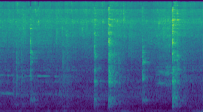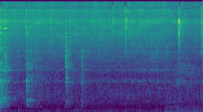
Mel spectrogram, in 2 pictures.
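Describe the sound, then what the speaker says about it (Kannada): Chopped onion, ginger and green chilli fry in oil for a mackerel fish curry, with a spoon stirring through them in a series of sharp scraping clacks over a soft sizzle, close and moderately loud, with no voices. "ಈಗ ನಾನು ಇದಕ್ಕೆ ಕಟ್ ಮಾಡಿದ ಈರುಳ್ಳಿ, ಜಿಂಜರ್ ಮತ್ತು ಕಾಯಿ ಮೆಣಸನ್ನು ಹಾಕಿ ಫ್ರೈ ಮಾಡ್ತೇನೆ।"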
